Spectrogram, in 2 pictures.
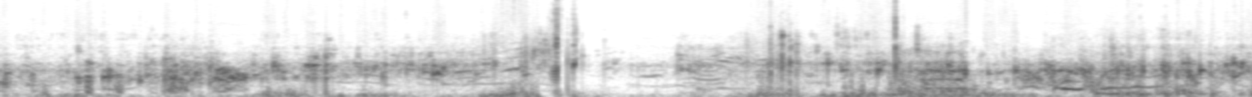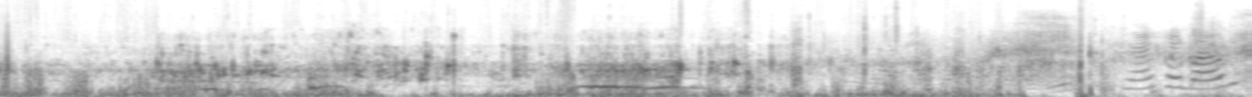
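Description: Water rumbles and bubbles in a muffled way underwater.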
